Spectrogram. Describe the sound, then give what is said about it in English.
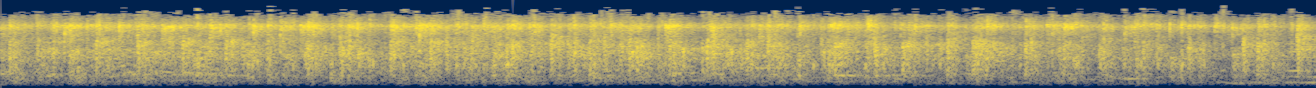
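Sustained applause from an audience for a teacher of a children's reading program, dense and steady clapping at a loud, even level throughout with no pauses or talking. “I think we should really give a round of applause to her”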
